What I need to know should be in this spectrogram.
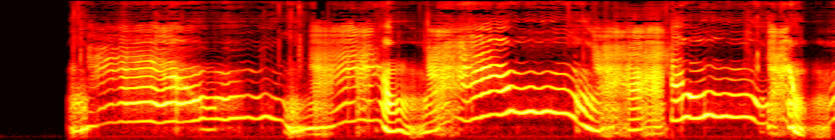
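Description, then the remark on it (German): A cat shut in a carrier box at an airport caterwauls angrily, letting out a string of loud, drawn-out wailing yowls that rise and fall with barely a pause between them. “Das ist ja wohl eine himmelschreiende Unfassbarkeit, schimpfte eine Katzenstimme.”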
